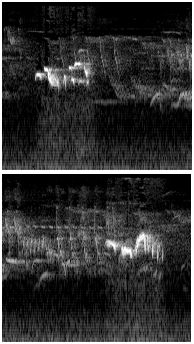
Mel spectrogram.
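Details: A yellow-rumped flycatcher in the wild gives a loud sweet warbled phrase, then quieter rapid trilled and chattering notes, and ends with another clear rich warble, all high-pitched over a faint natural background.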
